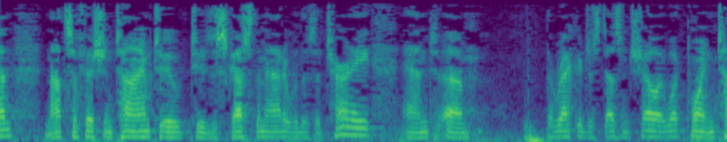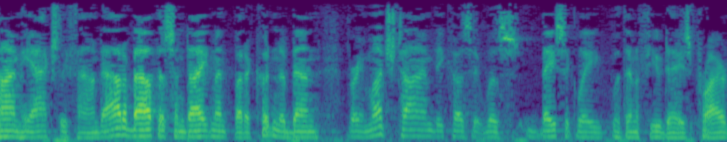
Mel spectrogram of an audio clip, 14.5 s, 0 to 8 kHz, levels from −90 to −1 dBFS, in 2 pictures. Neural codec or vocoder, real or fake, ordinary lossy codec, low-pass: none; real; Opus, 64 kbps; 7.2 kHz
